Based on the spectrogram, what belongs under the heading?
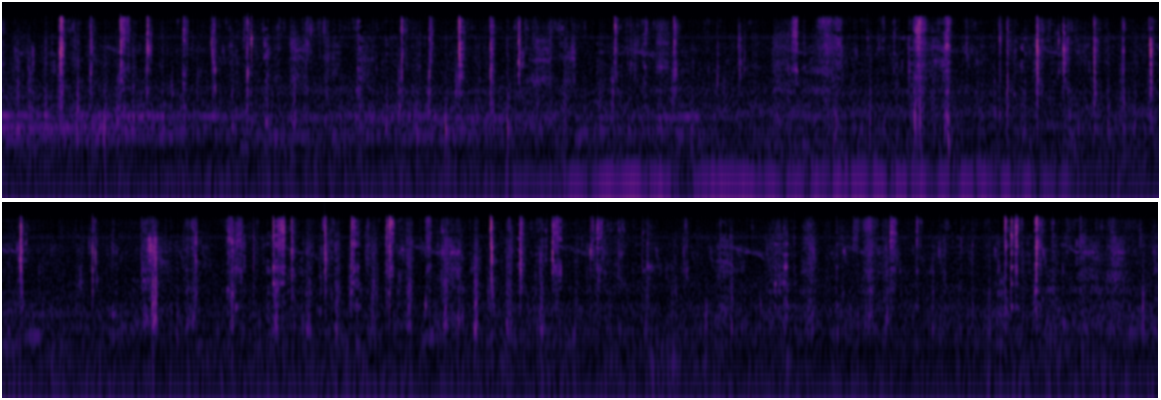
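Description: Close-up eating sounds: a person chewing and biting mouthfuls of rice with braised pork, tofu and peppers, with many irregular sharp clicks and crunches.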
